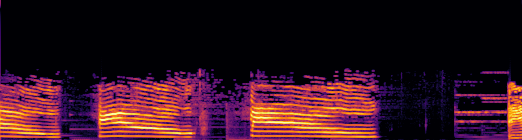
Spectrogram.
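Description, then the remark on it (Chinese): A cat meows three times in a row, each call loud, drawn-out and sliding down in pitch, the last one longest, with no talking; a short pause and a faint steady tone follow. “真的一只小猫来，吓得老鼠赶快逃，快点快点躲起来！”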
